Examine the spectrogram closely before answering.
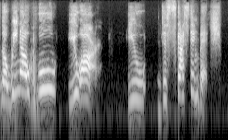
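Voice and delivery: slow, drawn-out contempt; deliberate, scornful put-down; contemptuous. Real, not acted. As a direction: spell it out slowly, then drop the insult with disgust. Addresses absent Karen with contempt.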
